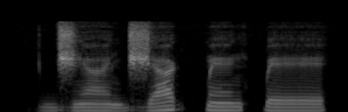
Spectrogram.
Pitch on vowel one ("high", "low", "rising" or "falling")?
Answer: low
